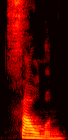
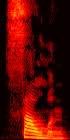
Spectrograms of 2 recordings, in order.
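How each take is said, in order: Both takes have the same delivery.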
